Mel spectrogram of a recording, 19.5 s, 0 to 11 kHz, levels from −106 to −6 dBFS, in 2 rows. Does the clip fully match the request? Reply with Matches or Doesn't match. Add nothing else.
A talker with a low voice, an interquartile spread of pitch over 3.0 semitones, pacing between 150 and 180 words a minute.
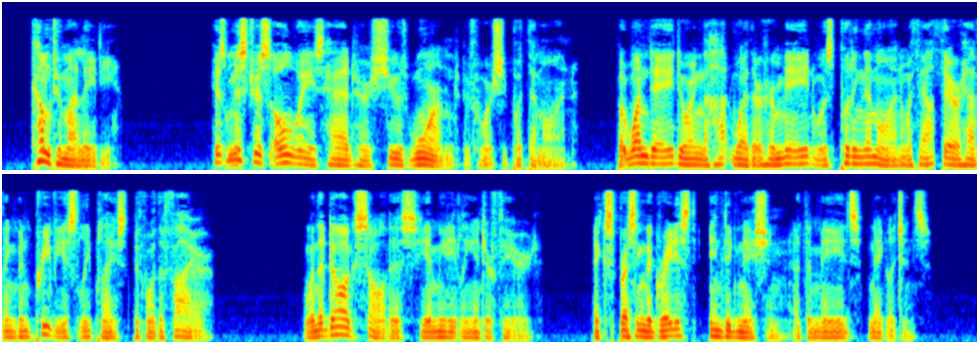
Matches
